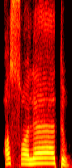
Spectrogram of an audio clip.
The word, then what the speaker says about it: الصلاة: So this word is going to be pronounced as As-salatu. Okay, so we are not going to pronounce the wow.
